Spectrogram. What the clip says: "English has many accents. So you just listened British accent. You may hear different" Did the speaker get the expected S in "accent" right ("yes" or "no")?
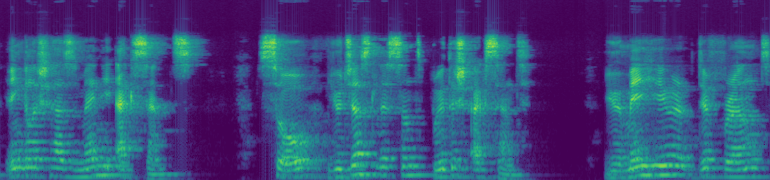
yes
